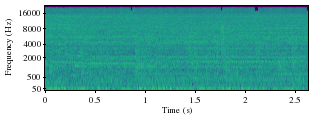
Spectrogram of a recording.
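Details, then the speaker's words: Rally Camaro LS with newly installed Aces Jackpot standalone ECU, key-on: steady even electric whir holding one pitch nearly three seconds then cutting off; normal fuel pump prime, runs longer than with the previous computer. "This one runs that pump a lot longer, too."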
